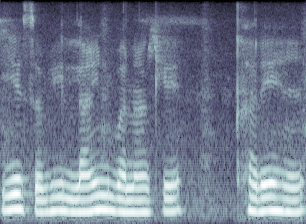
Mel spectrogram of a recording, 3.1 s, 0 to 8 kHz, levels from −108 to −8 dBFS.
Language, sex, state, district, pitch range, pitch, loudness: Hindi, female, Jharkhand, Ranchi, 165-190 Hz, 175 Hz, -13 LUFS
